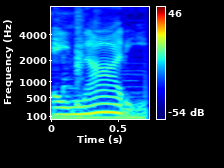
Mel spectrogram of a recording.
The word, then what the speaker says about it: A Not E: So, it's spelled like A, not E, but you say it fast, like A Naughty, to make it sound like it's an actual name. So, DJ A Naughty.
